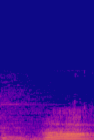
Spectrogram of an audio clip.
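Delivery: sharp delighted gasp; excited gasp. Real, not acted. Sees cute character.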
